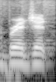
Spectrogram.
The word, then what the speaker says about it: Brigitte: of tor Buren but it was Reinhardt who's German that gave her her name so therefore you get the German pronunciation or you could just call her Bridget I don't think anyone's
